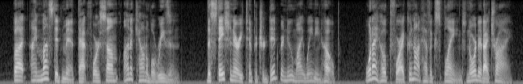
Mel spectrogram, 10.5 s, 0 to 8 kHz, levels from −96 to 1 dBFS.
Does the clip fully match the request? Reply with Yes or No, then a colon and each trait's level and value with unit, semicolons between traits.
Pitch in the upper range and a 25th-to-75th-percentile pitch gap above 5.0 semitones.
No: low, 130 Hz; wide, 5.6 semitones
